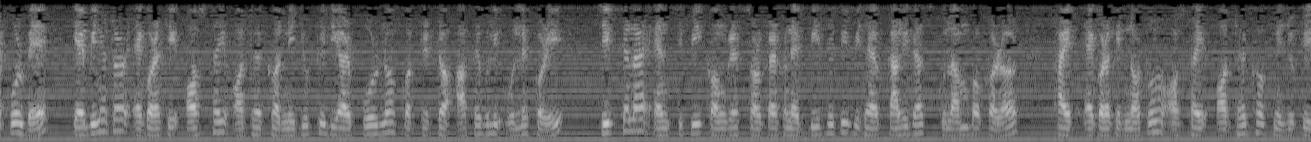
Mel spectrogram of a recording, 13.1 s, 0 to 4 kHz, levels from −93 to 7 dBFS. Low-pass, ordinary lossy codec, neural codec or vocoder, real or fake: 3.6 kHz; none; none; real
